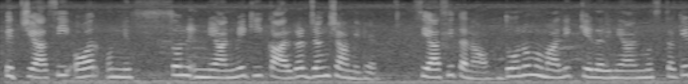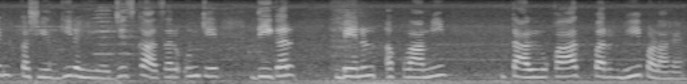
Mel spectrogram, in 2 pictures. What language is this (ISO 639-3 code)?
urd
